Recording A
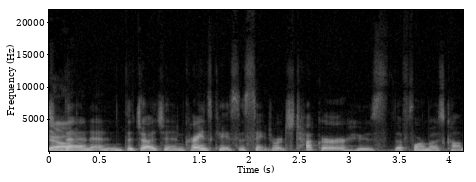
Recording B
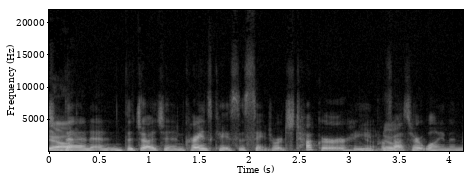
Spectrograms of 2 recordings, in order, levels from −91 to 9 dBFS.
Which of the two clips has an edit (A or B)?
B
